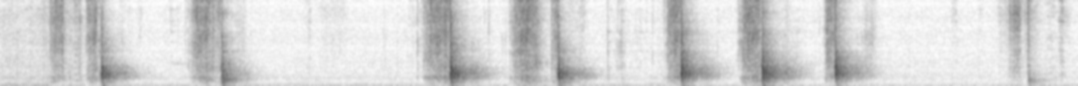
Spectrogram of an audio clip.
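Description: A sharp kitchen knife chops chilies, garlic and shallots on a board for fried tofu, landing about ten crisp, spaced knocks, some in quick pairs, loud and close with no talk.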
